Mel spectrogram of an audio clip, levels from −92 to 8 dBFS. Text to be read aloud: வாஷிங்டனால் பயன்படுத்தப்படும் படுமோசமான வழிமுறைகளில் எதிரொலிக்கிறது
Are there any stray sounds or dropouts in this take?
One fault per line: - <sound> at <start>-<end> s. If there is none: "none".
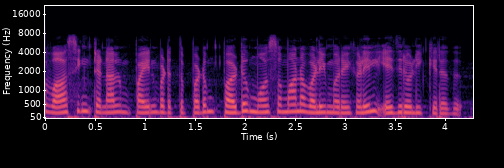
none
